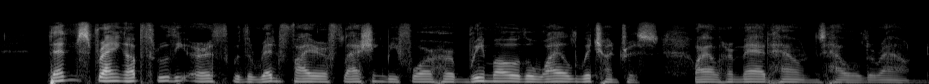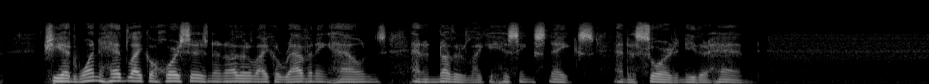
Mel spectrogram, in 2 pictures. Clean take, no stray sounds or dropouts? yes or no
yes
